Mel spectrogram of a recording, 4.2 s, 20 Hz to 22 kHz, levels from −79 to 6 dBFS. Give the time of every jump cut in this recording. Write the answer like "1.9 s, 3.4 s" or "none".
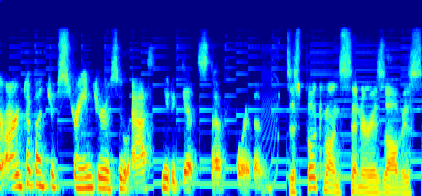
2.8 s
